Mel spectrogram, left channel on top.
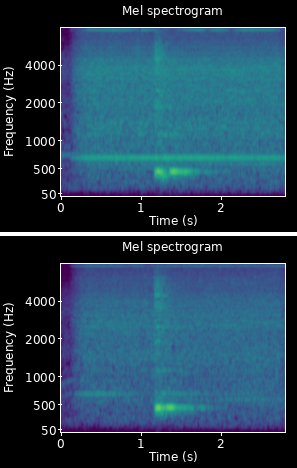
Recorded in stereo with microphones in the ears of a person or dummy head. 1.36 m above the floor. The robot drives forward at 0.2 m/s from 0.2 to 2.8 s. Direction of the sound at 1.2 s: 15° right (ahead or behind).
